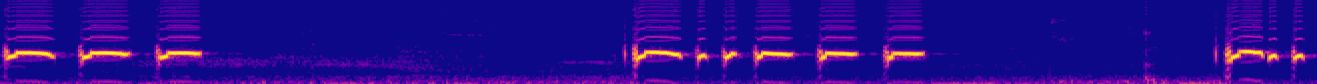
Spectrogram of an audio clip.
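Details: Energetic local zebra dove singing, used to lure other birds: short bursts of quick, hollow cooing notes separated by pauses of about a second, with a faint low background murmur.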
